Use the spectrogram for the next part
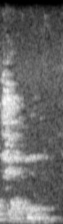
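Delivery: shampoo said softly, weight on POO; apply the rule to "shampoo", landing on the final syllable; quiet sham-POO in shampoo; stress on last syllable. Shown as a demonstration. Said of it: "This stress on this last syllable".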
